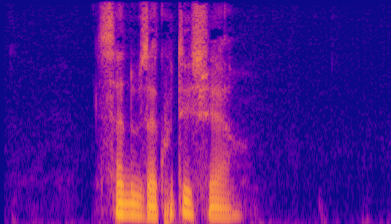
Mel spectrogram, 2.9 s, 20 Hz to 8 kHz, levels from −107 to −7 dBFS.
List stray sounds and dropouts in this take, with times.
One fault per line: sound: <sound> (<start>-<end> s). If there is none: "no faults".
no faults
